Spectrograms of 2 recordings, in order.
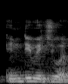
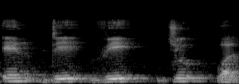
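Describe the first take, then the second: First: Said in the usual way. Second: individual slowly split into five beats; syllable by syllable. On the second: Shown as a demonstration. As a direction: pause between each syllable of individual. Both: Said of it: "तो इसे पांच".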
